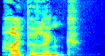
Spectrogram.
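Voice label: "hyperlink", British English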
